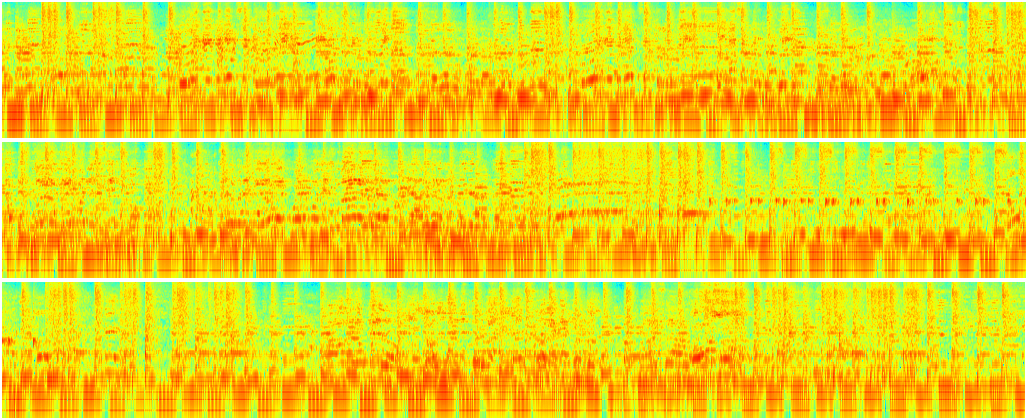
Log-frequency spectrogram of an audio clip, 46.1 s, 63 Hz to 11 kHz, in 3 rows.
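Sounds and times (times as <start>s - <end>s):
band playing polka: 0.0s - 46.0s
drum kit: 0.0s - 46.0s
electric bass: 0.0s - 46.0s.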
